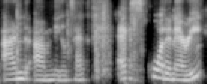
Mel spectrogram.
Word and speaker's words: Nail Tech Extraordinary: She has her school, which is called Nail Tech Extraordinary. Is that it? Am I saying it correctly, Miss Maloney? Yes, you're saying it perfectly.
